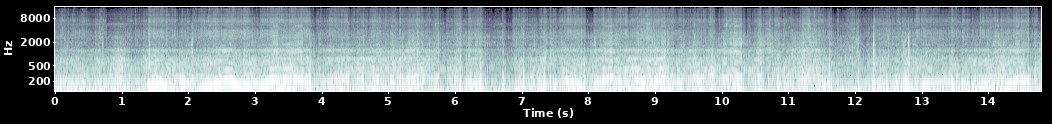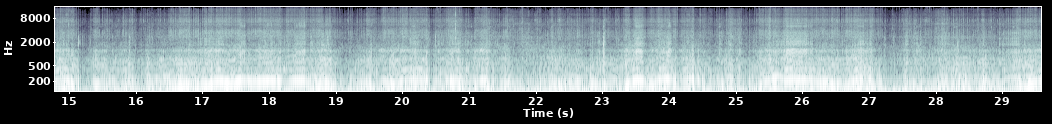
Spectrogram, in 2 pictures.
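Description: Personal watercraft (jet ski) engine running hard and being throttled up and down, its pitch rising and falling every second or two.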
